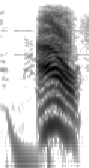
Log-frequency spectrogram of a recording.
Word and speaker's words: elf: T-I-E-N. Team. Like teen spirit. Teen is the number 10. Teen. T-I-E-N. Teen. Moving on. Elf. Alf. Like said Alf. A-L-F. But it's E-L-F. Alf. 11. Alf. Alf. You know the E is pronounced A. So Alf. Alf. – Alf. – Yeah. – Alf. – Alf. 11. Alf. 12. T-W-A-A-L-F.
